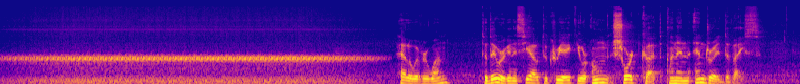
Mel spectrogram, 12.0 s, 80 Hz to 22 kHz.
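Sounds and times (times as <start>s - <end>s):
low rumbling drone: 0.0s - 5.9s
steady high synth tone: 0.0s - 5.9s.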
